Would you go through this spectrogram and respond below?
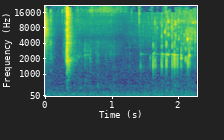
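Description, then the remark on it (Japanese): Soda being poured into a glass over ginger syrup to make homemade ginger ale, with a sharp clink near the start, then a rising burst of fizzy crackling and bubbling that grows busier toward the end, quiet. “あら、思ったより泡立つわね。”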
